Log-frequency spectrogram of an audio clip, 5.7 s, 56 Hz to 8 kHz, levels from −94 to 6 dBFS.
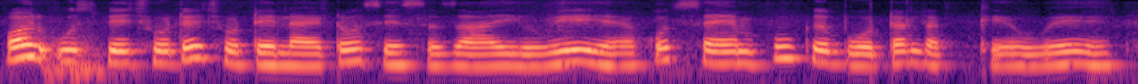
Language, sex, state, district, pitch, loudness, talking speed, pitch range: Hindi, female, Jharkhand, Ranchi, 190 Hz, -19 LUFS, 180 wpm, 170-210 Hz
